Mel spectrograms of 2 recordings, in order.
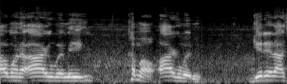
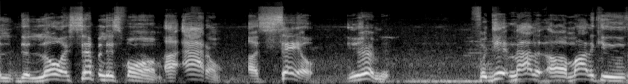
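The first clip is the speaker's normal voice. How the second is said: usual speaking voice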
